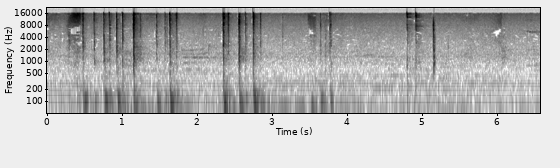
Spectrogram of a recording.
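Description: Computer keyboard typing: a quick run of keystrokes in the first two seconds, a second short run around two and a half seconds, then a few scattered key or mouse clicks.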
